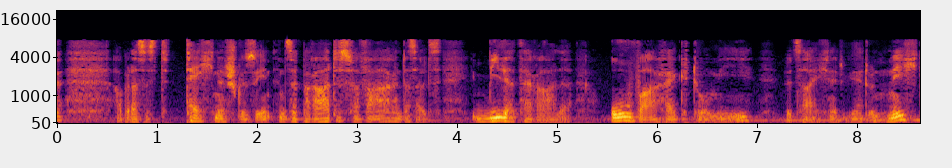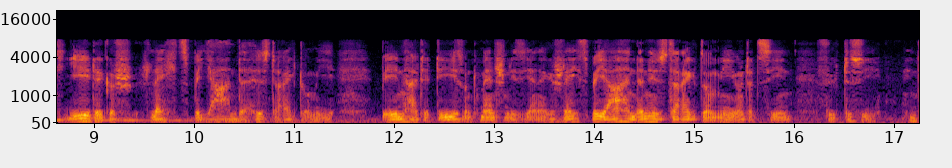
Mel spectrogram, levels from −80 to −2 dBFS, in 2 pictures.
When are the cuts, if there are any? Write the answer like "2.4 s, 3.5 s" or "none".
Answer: 16.2 s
